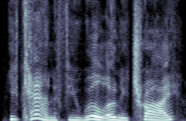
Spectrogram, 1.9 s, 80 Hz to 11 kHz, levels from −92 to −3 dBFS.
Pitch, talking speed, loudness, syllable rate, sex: 240 Hz, 225 wpm, -15 LUFS, 4.8 syllables/s, female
